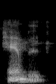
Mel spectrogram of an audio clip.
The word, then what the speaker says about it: Cambage: her name is Liz Cambage, I believe it's pronounced. – Oh, I think it's Cambage, but yeah.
